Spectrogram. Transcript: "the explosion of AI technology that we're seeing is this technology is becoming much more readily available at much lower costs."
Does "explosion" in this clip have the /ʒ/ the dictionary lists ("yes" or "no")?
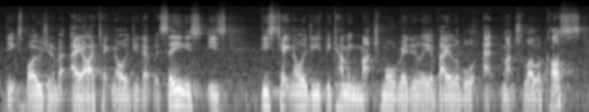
yes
